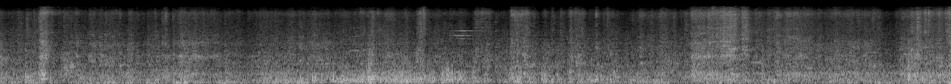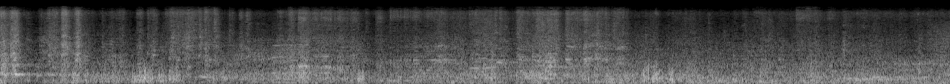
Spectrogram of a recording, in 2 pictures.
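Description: Norfolk Southern manifest freight train's tank cars and boxcars rolling past at close range: steady rumble of steel wheels on rail with irregular clacks and knocks as the wheels cross rail joints.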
